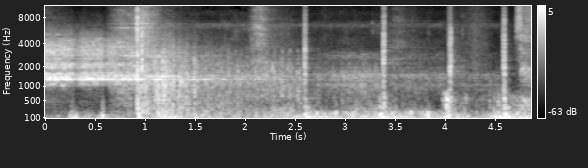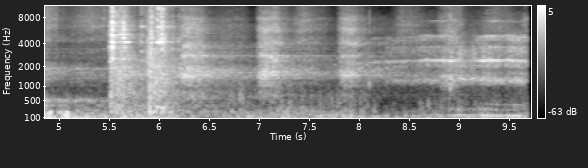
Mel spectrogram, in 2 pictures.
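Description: A man groans and sobs in pain close by.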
